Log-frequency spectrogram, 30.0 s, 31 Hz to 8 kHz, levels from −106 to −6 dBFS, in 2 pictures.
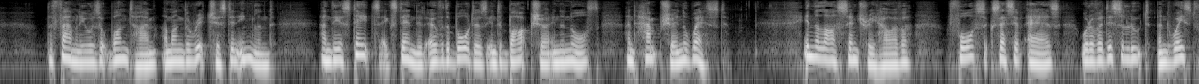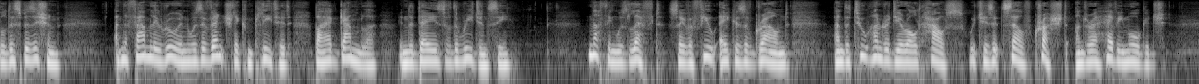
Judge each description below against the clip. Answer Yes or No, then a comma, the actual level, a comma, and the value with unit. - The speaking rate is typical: Yes, average, 165 wpm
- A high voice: No, medium, 140 Hz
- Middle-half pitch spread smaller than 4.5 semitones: Yes, average, 3.7 semitones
